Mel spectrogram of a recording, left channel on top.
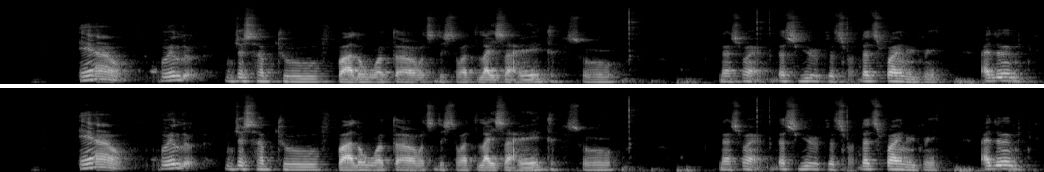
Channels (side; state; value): both; normal; correlation 0.94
